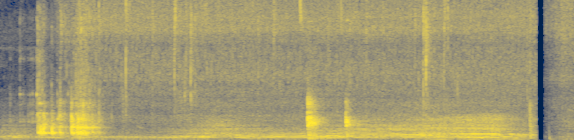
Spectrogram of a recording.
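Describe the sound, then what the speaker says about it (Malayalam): Sliced coconut fries in coconut oil in a kadai for a Kerala chicken curry, a soft steady sizzle with a few faint scraping stirs and clinks, no talking. "ഇനി ഇത് നമുക്കൊന്ന് വറുത്തെടുക്കാം"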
